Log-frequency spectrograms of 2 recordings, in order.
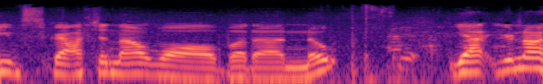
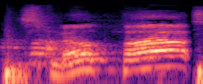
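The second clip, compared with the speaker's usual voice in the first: calling out; 3 semitones higher, 7 dB louder than usual. Real, not acted. Calling out the dog's name.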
